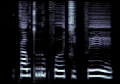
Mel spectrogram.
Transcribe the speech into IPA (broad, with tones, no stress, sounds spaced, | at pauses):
k a˥˩ w t r u˥˩ ʔ f ɤː˦˥ t͡ɕ e˨˩ k̚ f eː˥˩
